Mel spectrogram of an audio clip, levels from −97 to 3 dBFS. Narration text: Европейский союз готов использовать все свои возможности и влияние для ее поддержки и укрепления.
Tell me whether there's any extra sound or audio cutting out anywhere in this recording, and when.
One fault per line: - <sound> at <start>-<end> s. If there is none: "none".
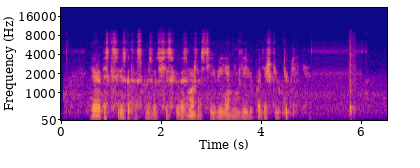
- whoosh at 5.7-5.9 s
